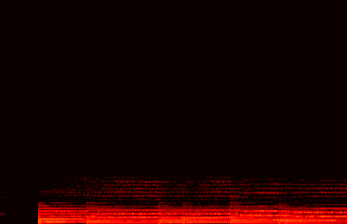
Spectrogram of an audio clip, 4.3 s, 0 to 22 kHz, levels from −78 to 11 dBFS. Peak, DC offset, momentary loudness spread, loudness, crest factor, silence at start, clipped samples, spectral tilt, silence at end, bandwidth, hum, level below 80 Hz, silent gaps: -22 dBFS; under 0.1%; 3 LU; -37 LUFS; 16 dB; 0.45 s; under 0.1%; -8 dB/octave; 0 s; 11 kHz; none; -68 dBFS; none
